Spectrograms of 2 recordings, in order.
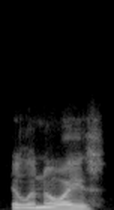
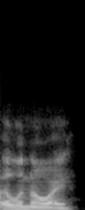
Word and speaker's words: Illinois: mesa arizona illinois oh illinois the s is silent sorry illinois uh columbus county ohio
